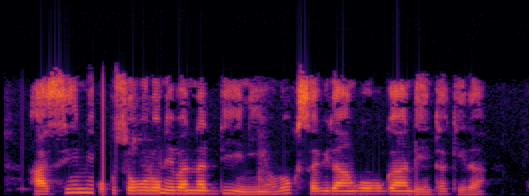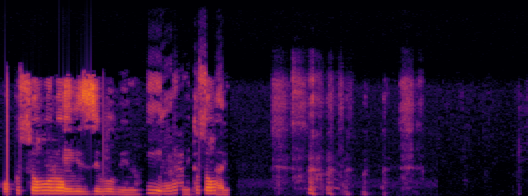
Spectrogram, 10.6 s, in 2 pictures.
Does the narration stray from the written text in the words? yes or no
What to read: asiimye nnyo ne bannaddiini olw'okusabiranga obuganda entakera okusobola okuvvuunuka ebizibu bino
yes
